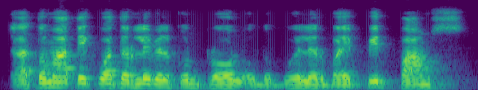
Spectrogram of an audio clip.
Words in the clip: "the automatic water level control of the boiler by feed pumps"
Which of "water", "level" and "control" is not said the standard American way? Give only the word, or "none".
level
